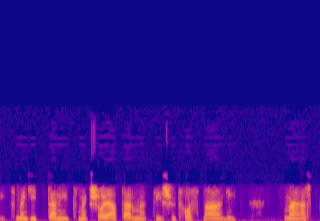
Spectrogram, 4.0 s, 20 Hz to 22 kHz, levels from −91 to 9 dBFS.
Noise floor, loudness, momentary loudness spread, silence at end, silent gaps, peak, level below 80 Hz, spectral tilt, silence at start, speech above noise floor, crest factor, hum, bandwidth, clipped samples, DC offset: -44 dBFS; -17 LUFS; 8 LU; 0.15 s; none; 0 dBFS; -56 dBFS; -5 dB/octave; 0 s; 26 dB; 18 dB; none; 9.8 kHz; under 0.1%; under 0.1%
